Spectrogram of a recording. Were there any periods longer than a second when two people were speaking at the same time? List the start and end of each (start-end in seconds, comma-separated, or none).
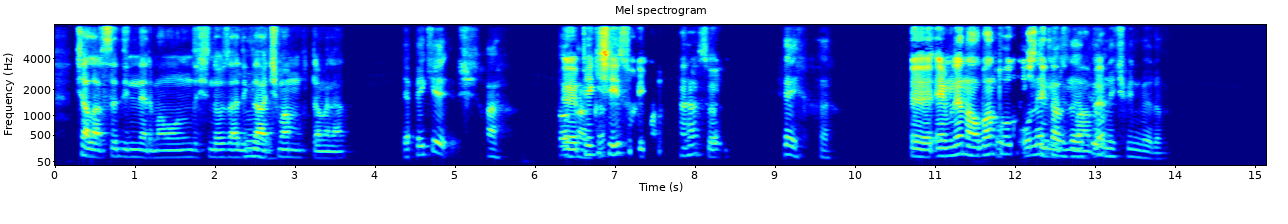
11.8-13.2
